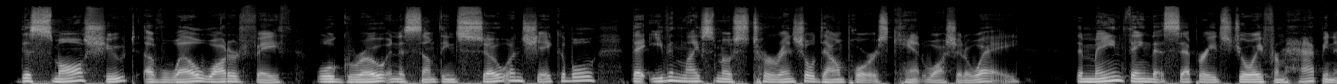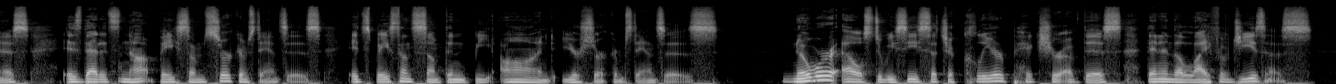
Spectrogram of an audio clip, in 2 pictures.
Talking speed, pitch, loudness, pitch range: 140 wpm, 115 Hz, -22 LUFS, 105-130 Hz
